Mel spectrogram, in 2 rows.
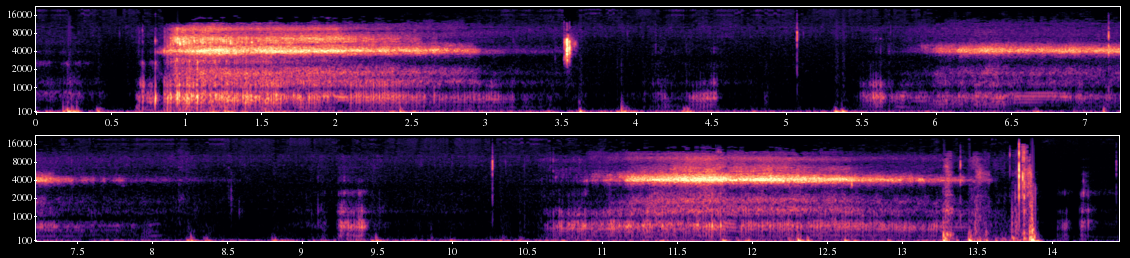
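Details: Loud rumbling snores with whistling, tuneful nasal tones over three long breath cycles in about 14 seconds: snoring with a nasal whistle.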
